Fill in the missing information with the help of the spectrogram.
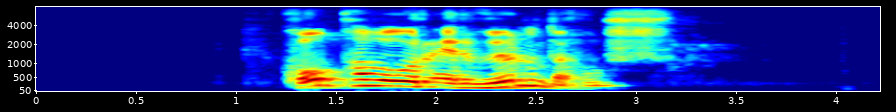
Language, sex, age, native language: Icelandic, male, 40-49, Icelandic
